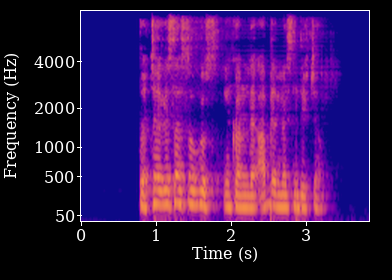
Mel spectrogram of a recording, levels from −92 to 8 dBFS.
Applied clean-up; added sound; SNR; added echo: neural mask model DeepFilterNet 3.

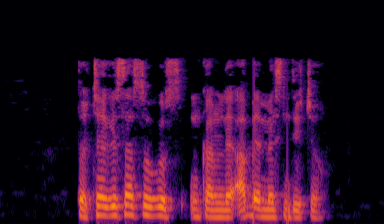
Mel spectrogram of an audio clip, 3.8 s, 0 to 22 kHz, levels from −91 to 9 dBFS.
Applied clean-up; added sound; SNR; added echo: none; none; none; none.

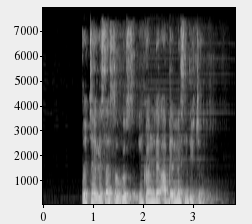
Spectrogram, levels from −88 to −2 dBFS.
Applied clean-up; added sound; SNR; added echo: neural separator model SepFormer DNS4.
